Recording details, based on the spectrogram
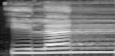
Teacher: nunnya gunnah musyaddadah atau wajibul gunnah karena nun tasydid, maka dibacanya dengung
